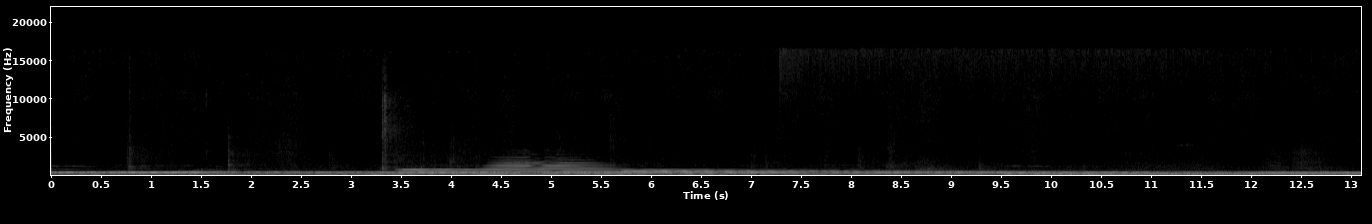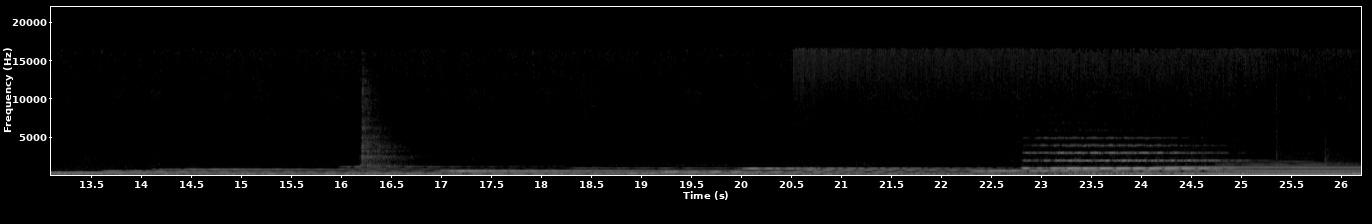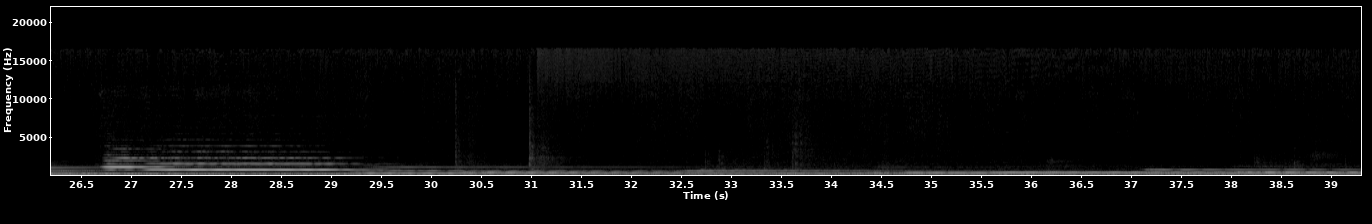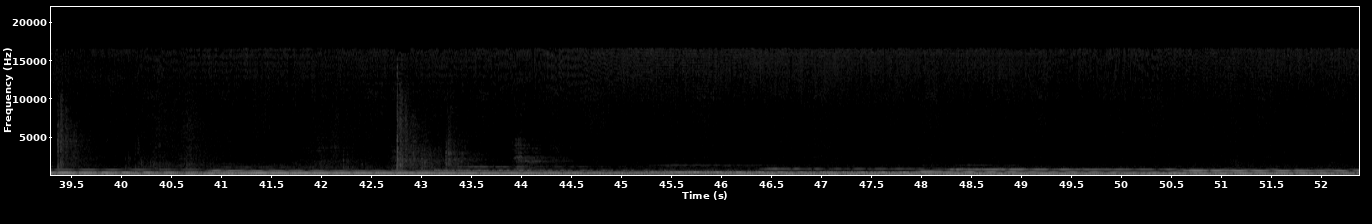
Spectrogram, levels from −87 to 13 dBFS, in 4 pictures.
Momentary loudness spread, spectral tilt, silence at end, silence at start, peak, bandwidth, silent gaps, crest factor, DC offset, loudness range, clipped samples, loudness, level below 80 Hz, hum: 11 LU; -6.5 dB/octave; 0 s; 0 s; -28 dBFS; 17 kHz; none; 18 dB; under 0.1%; 11 LU; under 0.1%; -47 LUFS; -60 dBFS; none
